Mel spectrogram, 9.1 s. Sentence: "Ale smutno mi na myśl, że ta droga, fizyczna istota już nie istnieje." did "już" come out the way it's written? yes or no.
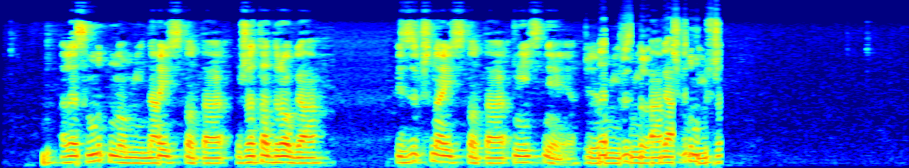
no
